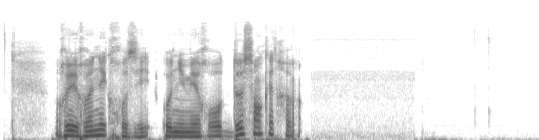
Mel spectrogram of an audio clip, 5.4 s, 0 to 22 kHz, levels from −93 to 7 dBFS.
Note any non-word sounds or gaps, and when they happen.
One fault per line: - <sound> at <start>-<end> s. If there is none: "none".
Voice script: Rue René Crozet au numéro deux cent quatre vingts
none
